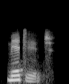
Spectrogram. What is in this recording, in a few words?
"metage", Indian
